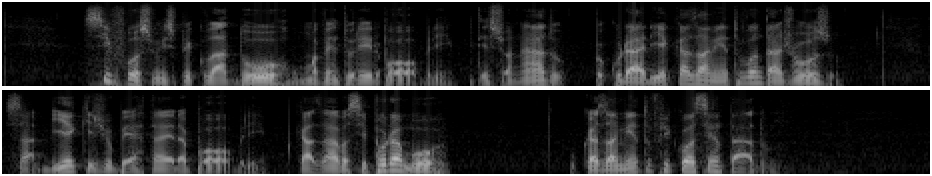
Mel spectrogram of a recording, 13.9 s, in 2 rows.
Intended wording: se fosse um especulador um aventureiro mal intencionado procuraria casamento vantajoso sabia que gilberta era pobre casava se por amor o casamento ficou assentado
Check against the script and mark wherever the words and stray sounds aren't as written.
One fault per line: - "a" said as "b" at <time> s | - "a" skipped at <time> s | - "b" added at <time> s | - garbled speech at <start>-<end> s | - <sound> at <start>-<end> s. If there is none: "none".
- "mal" said as "pobre" at 2.8 s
